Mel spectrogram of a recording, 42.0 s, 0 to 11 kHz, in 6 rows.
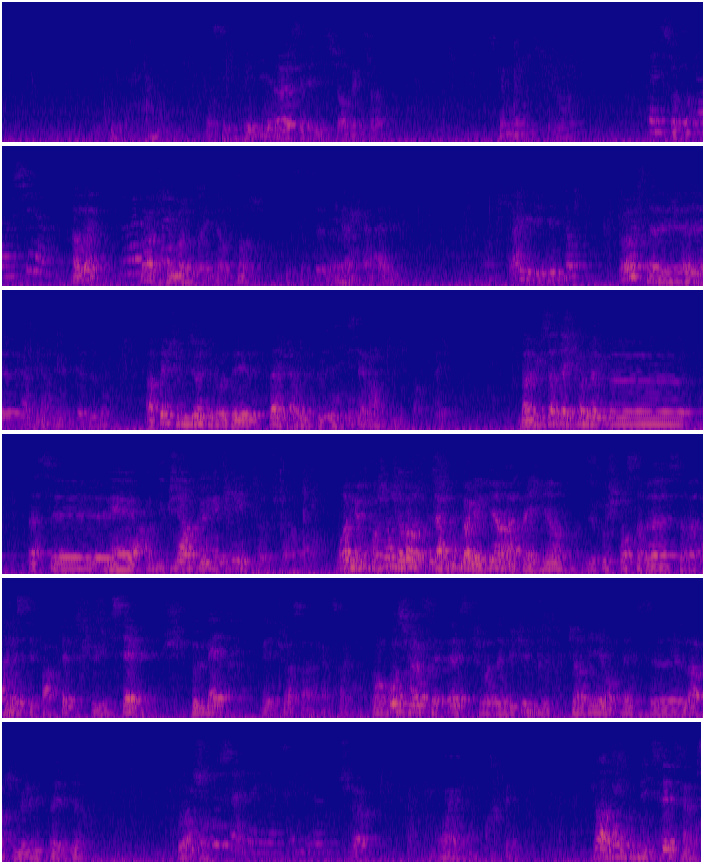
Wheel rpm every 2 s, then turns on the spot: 0, 0, 0, 0, 0, 0, 0, 0, 0, 0, 0, 0, 0, 0, 0, 0, 0, 0, 0, 0, 0.
none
